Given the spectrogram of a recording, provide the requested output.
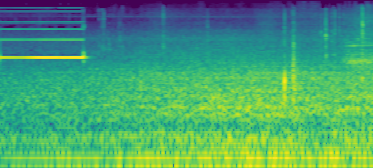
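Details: Cheap Chinese multimeter with its stock board-soldered continuity buzzer: thin, steady high beep lasting under a second, then nothing; a feeble, weak buzzer.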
